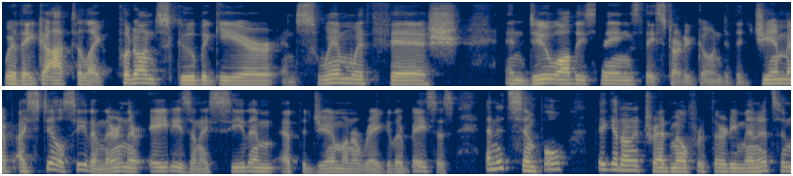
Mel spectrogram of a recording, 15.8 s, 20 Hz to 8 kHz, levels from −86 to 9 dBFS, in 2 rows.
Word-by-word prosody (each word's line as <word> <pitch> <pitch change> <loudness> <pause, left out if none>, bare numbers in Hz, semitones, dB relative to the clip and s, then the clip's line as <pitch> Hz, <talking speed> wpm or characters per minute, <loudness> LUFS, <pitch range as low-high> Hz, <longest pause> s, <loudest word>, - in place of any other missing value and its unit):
where 125 -2 +3
they 115 -1 +3
got 120 -2 +5
to 125 - -2
like 100 -4 0
put 145 0 +2
on 150 -2 +3
scuba 125 -2 +1
gear 110 0 +1
and 80 -1 -15
swim 145 +3 0
with 130 -1 -1
fish 115 -3 +3 0.4
and 125 -2 -4
do 140 +3 +3
all 130 -1 +6
these 125 -2 -2
things. 120 -2 -1
They - - -3
started 90 0 -4
going 90 -2 -7
to - - -15
the 85 - -11
gym 130 +10 +1
ev 130 0 -1
I 135 - +1
still 135 +10 0
see 190 0 -2
them. 105 - -2
They're 125 +5 +1
in 140 - -1
their 125 -2 -1
80s 140 -5 0
and 105 0 -5
I 110 - -3
see 130 +5 -3
them 130 -2 -2
at - - -5
the 125 - -7
gym 115 +1 -3
on 110 - -4
a 105 - -3
regular 105 +2 -4
basis 105 -2 -4 0.3
and 200 +3 +1
it's 245 +1 0
simple, 195 +6 +1 0.3
they 195 - 0
get 195 -2 0
on 170 0 +4
a - - -3
treadmill 130 -5 +1
for 125 +1 -8
30 130 -1 -2
minutes 130 +6 -2
and 145 - -3
125 Hz, 215 wpm, -25 LUFS, 115-140 Hz, 0.4 s, all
